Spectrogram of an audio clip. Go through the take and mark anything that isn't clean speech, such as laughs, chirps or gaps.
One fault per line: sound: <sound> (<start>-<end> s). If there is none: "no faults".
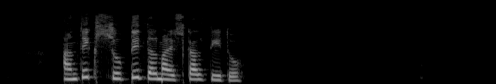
no faults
